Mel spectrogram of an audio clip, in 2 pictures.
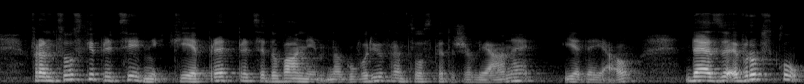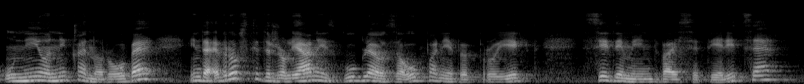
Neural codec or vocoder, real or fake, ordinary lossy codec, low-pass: none; real; none; none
